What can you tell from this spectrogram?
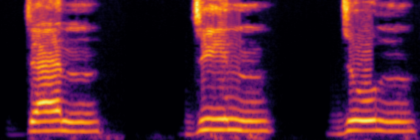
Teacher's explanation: জিম হরফের উচ্চারণ জিহ্বার মধ্যখান থেকে পড়বো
